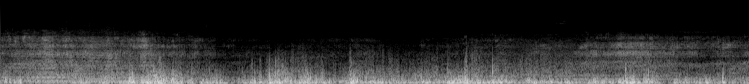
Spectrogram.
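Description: Propeller-driven aircraft at an air show, its steady broad engine and airscrew drone loud and continuous, with wind buffeting and a commentator's voice heard faintly beneath.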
